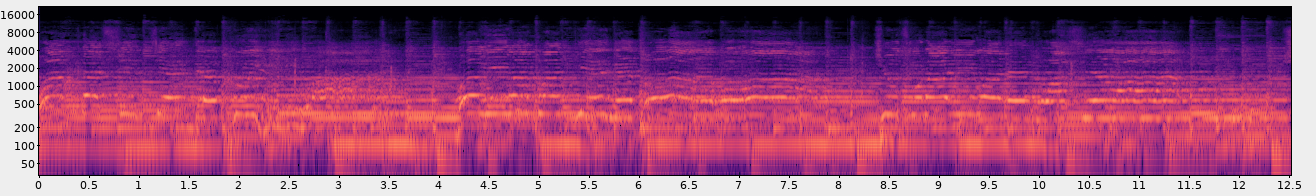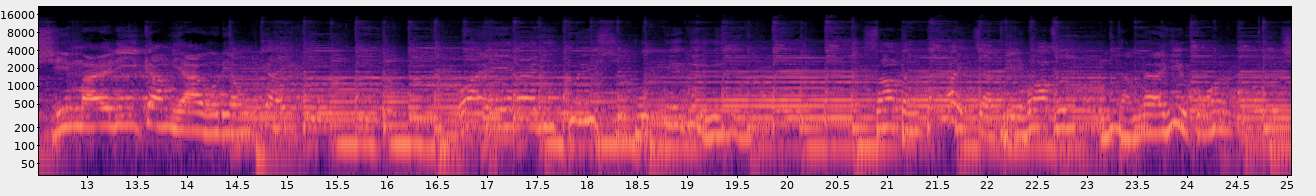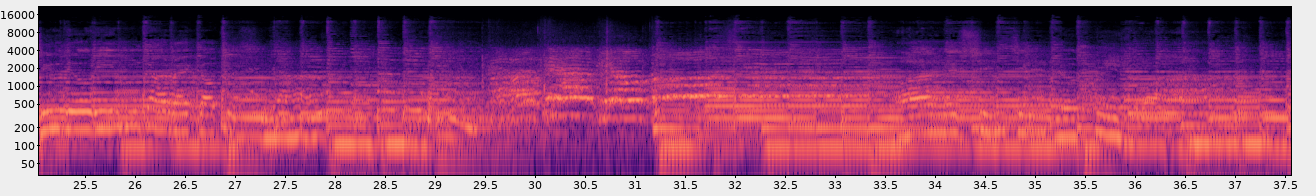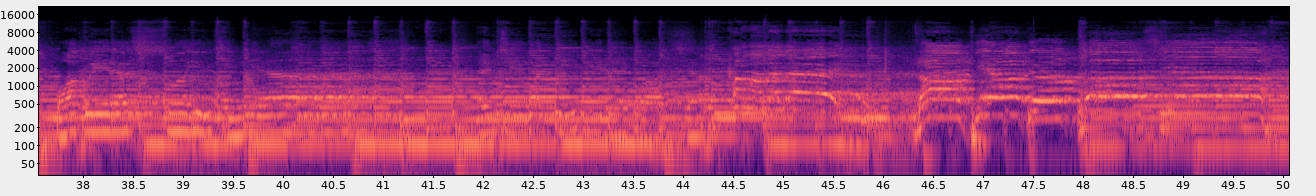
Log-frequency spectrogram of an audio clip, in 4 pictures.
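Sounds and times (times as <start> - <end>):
acoustic guitars playing: 0.0 - 50.0.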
